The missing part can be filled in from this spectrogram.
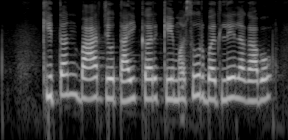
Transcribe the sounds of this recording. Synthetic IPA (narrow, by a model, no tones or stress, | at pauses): kit̪ənbaɾd͡ʒot̪aikəɾkeməsuɾbəd̪leləɡabo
